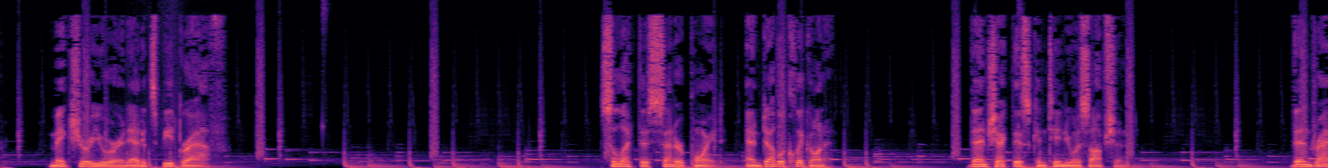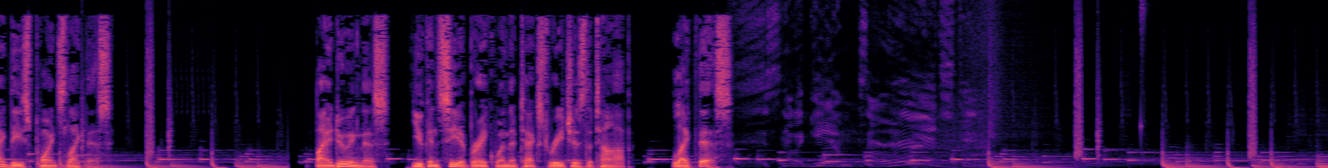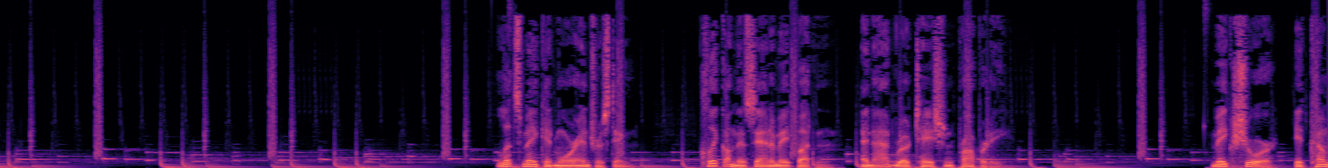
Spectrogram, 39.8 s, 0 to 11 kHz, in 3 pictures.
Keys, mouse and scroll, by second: 0.0 right click, 2.9 click, 5.9 ctrl+z, 6.2-16.9 drag, 13.9-14.5 drag, 17.2-17.8 click, 18.0 space, 20.2 click, 21.1 space, 23.1 click, 23.4 space, 25.1-25.8 click, 25.7 space, 32.5 click, 37.5 click.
